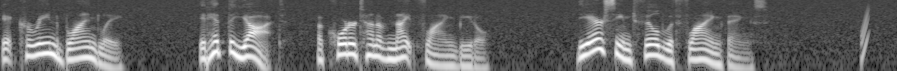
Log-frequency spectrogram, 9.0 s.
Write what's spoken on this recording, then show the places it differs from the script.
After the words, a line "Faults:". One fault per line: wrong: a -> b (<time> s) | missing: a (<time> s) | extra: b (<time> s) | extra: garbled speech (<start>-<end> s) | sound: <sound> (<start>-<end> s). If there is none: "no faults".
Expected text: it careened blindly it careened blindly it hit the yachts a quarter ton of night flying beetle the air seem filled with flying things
it careened blindly it hit the yacht a quarter ton of night flying beetle the air seemed filled with flying things
Faults:
missing: careened blindly it (2.1 s)
wrong: yachts -> yacht (2.4 s)
wrong: seem -> seemed (6.1 s)
sound: chirp (8.6-8.7 s)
